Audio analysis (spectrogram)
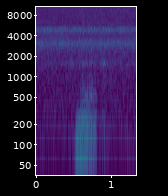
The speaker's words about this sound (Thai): ทั้งกบทั้งเขียดส่งเสียงดัง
